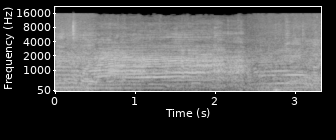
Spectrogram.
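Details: Cattle at a livestock market selling female cows: a drawn-out, low, nasal moo in the first second and a half, then quieter lowing, over steady crowd chatter and background noise.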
